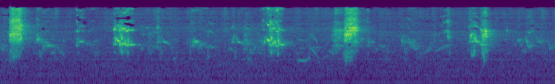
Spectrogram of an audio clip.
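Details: Budgerigars singing in a run of loud, harsh chirp bursts about every half second, with softer squeaky twitters between them and a faint constant hum behind.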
